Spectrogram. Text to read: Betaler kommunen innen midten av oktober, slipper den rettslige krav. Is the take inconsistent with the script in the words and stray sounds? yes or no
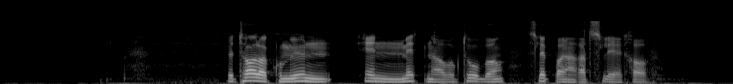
no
